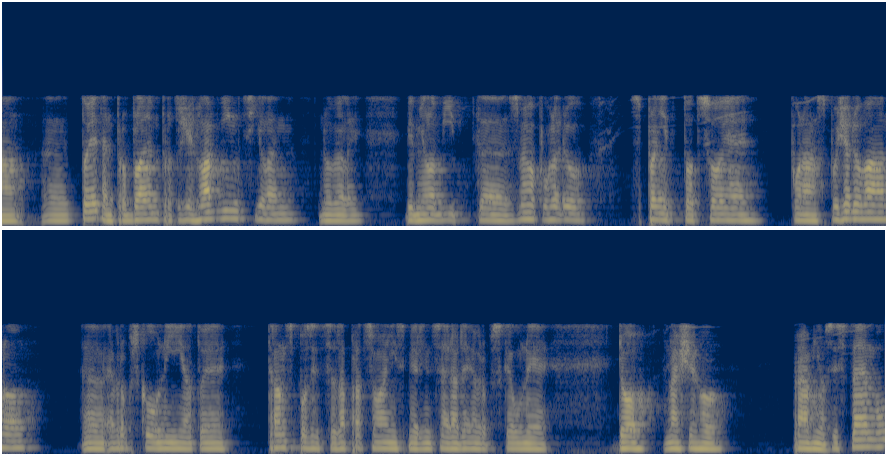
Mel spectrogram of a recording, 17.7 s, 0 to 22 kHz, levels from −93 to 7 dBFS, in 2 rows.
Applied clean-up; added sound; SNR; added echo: neural mask model DeepFilterNet 3.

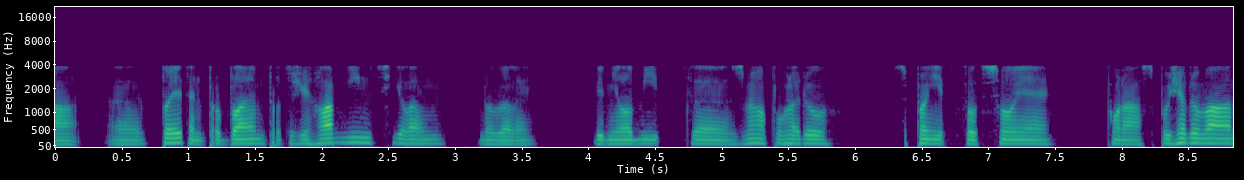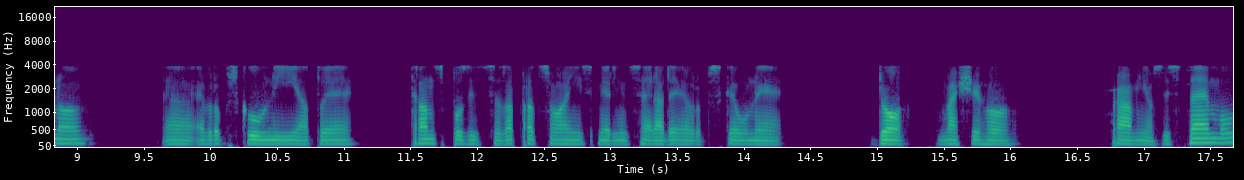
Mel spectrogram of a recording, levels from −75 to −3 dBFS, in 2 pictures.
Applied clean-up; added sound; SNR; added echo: neural separator model SepFormer WHAMR!.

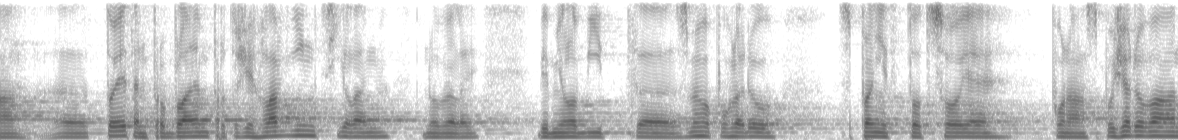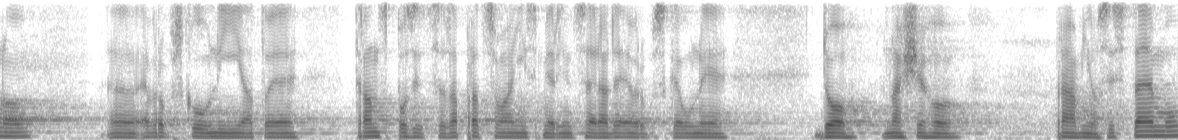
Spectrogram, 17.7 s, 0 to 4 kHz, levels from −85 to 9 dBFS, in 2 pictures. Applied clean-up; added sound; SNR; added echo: none; none; none; none.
